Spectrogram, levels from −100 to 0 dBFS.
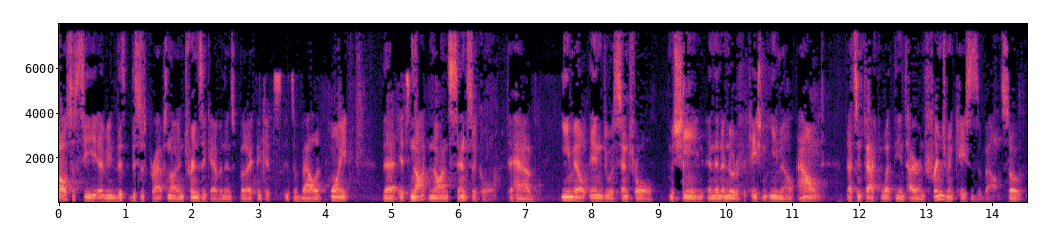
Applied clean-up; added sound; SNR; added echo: none; none; none; none.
